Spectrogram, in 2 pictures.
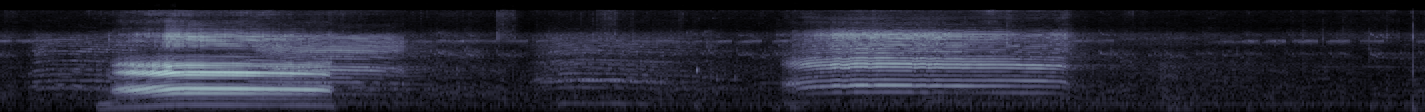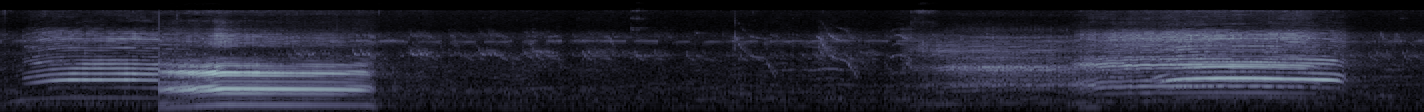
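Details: Sheep (Ovis aries), bleat.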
